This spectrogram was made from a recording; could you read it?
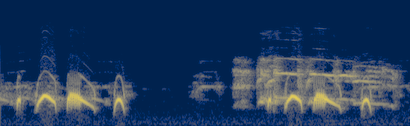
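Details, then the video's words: Decoy spotted dove cooing to lure wild doves. Two phrases of loud, arching coo notes, each with three or four syllables, are separated by a pause. The second phrase overlaps a buzzy, crow-like sound. "Chim Cu Mồi Thúc Và Gáy Gọi Bổi Nhanh Về Cội"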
